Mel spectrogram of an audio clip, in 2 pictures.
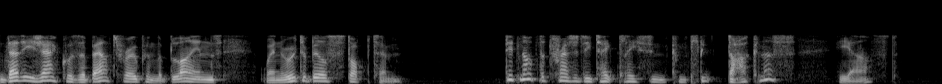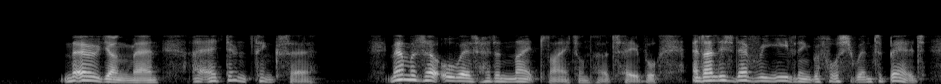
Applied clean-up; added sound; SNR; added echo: none; none; none; none.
